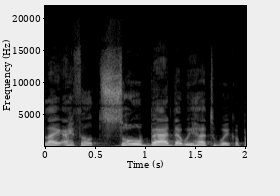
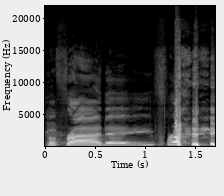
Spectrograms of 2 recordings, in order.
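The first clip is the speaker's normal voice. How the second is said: mock very loud, high, half-crying, near-tears wail; 5 semitones higher, 9 dB louder than usual. Retelling how Red reacted when her sister missed the bus: imitating Red half crying. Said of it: "halfway crying 'cause I didn't get on the bus".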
